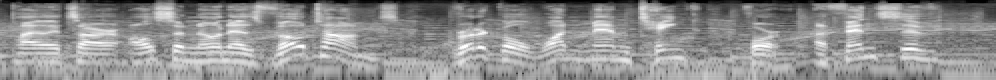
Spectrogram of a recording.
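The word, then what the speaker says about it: Votoms: The lowest of the low vot and botm are pronounced the same in Japanese.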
